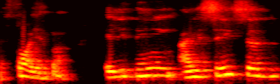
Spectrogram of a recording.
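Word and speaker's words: Feuerbach: já ouviram falar dele se escreve fe herbar ch FEB né mas o nome é é fba ele tem a essência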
